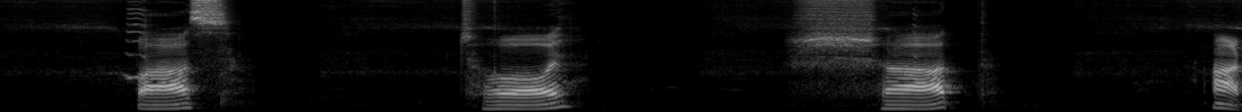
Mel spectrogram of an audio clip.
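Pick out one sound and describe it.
A man speaks in short, drawn-out phrases nearby.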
